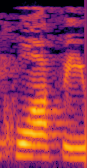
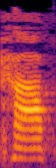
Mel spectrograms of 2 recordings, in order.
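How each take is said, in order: First: Coffee is said in a New York accent. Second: Coffee is said in a Boston accent.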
